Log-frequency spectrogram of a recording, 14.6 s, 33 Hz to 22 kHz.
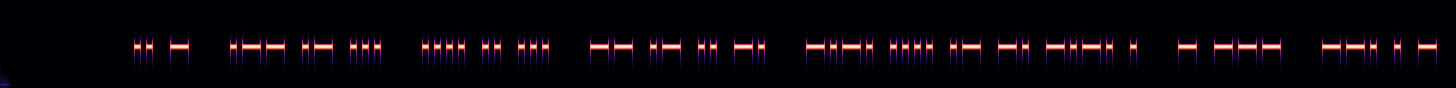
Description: Morse code, heard as a keyed tone, about 20 wpm, 700 Hz. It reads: IT WAS HIS MAIN CHANCE TO GET
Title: Sentences from Top 1000 Words - Review Part 2 - 20wpm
